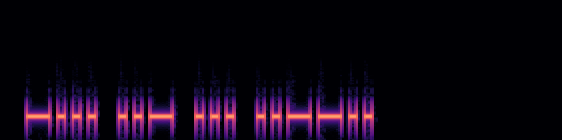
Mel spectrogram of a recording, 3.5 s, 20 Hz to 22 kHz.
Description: Morse code, heard as a keyed tone, about 25 wpm, 700 Hz. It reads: BUS?
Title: Sentences from Top 1000 Words - Review Part 6 - 25wpm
